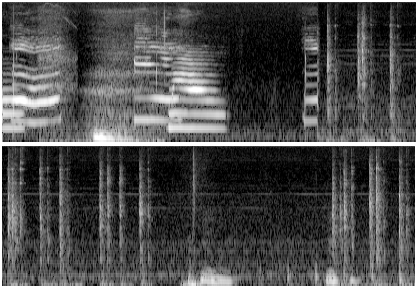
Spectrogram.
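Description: A cartoon cat meows several times in quick succession. About three seconds in, the meows give way to rapid clicking of a computer keyboard being typed on.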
